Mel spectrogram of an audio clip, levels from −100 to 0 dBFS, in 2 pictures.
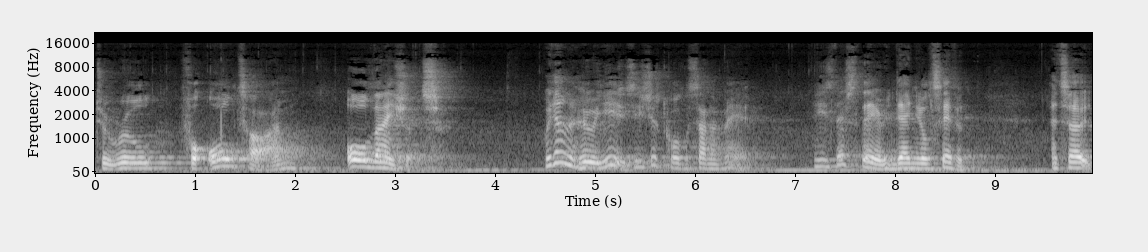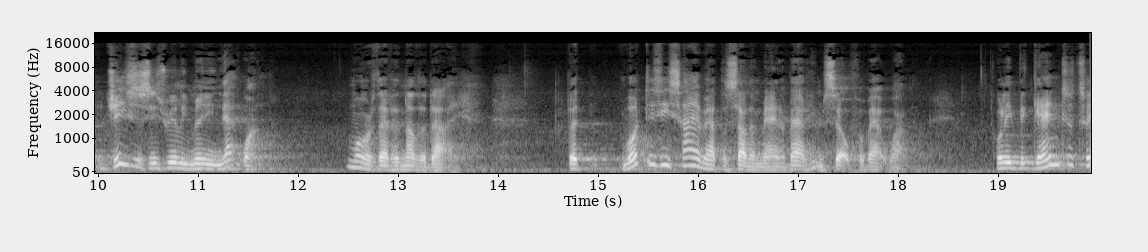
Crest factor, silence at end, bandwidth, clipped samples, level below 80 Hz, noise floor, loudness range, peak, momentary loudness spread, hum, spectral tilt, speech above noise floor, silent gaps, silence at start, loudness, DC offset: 18 dB; 0 s; 16 kHz; under 0.1%; -48 dBFS; -46 dBFS; 5 LU; -2 dBFS; 17 LU; none; -5 dB/octave; 27 dB; none; 0 s; -19 LUFS; under 0.1%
